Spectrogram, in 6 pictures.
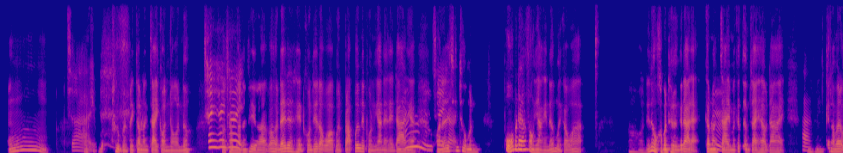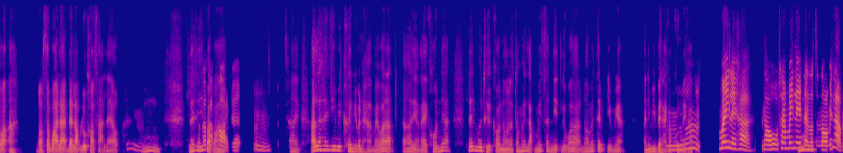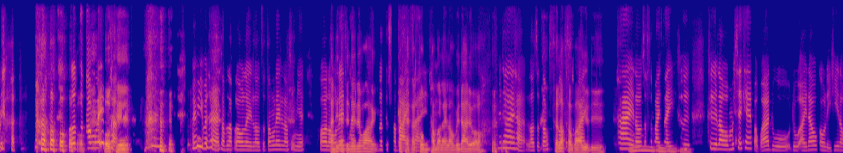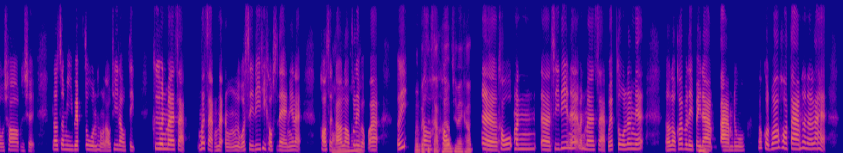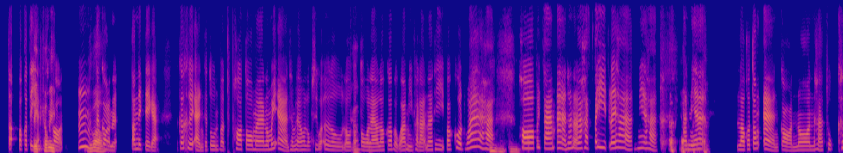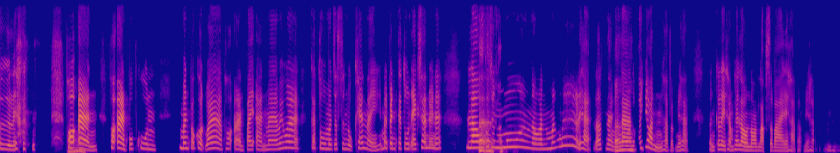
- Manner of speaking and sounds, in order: inhale; other background noise; tsk; laughing while speaking: "เลยค่ะ"; laugh; put-on voice: "ไม่"; chuckle; chuckle; laugh; stressed: "ติด"; laughing while speaking: "เลยค่ะ"; stressed: "มาก ๆ"
- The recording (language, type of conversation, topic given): Thai, podcast, เวลาเหนื่อยจากงาน คุณทำอะไรเพื่อฟื้นตัวบ้าง?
